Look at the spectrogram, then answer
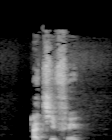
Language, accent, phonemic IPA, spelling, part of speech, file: French, France, /a.ti.fe/, attifé, verb / adjective, LL-Q150 (fra)-attifé.wav
- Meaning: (verb) past participle of attifer; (adjective) decked out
